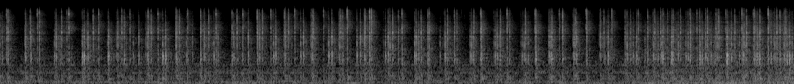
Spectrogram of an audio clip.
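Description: Long fingernails tap on a marble table top, varying in speed and force, making a stream of sharp, bright clicks with very short decay. The taps run in quick, irregular clusters with little low-frequency body.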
